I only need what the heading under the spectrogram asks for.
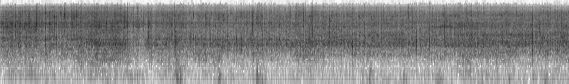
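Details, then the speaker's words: Riding a bumpy trail with a Pletscher Esge kickstand retracted and a stick wedged in to stop the lever arm jiggling. Only tire crunch and trail noise, no rattle or clunk; kickstand now silent. "So there it is. That silences it completely. It's actually the quietest of the hacks that I've come up with."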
